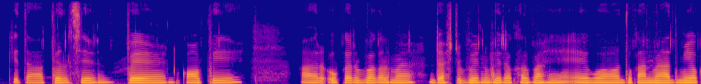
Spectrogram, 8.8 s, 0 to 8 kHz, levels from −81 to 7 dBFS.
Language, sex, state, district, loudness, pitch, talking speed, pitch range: Bhojpuri, female, Jharkhand, Palamu, -16 LUFS, 195 Hz, 110 wpm, 190-200 Hz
